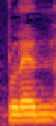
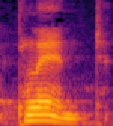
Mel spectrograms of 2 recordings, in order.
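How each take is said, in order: First: The final d sound is dropped. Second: The final d sound is clearly pronounced. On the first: The speaker calls it wrong. "Jangan plan aja" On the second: The speaker calls it right. "ada D-nya ujungnya"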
